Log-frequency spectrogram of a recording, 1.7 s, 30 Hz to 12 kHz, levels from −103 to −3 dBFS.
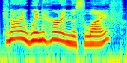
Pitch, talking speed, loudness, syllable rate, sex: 250 Hz, 245 wpm, -15 LUFS, 4.2 syllables/s, female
